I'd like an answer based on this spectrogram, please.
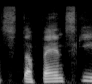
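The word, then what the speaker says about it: Stefanski: he should be uh Kevin stefansky is that the proper way to pronounce his name that's perfect uh uh Sean mcder who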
